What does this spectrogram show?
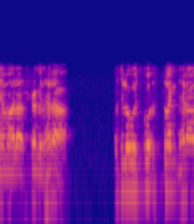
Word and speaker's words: स्रग्धरा: है ऐसा ठीक है इसलिए हम इसको सग धरा ही कहेंगे शग धरा यही सही उच्चारण है इसका तक धरा यह गलत है अब यह समृत छंद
